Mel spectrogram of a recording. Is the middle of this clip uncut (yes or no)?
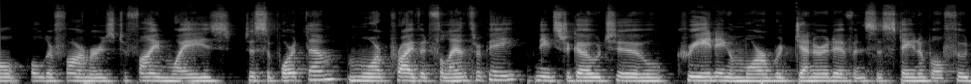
no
